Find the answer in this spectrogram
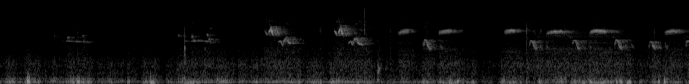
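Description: A songbird chirping outdoors, a quick series of short two-part chirps, about two a second, beginning a couple of seconds in, over a faint low rustling.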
